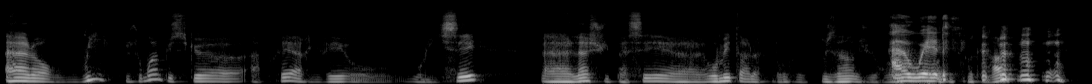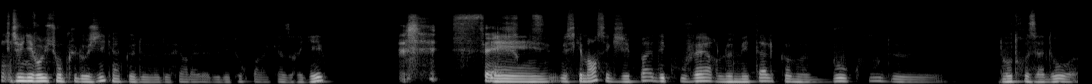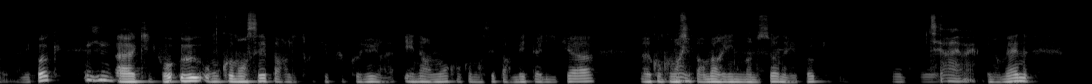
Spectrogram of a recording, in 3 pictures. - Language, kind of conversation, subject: French, podcast, Comment tes goûts ont-ils changé avec le temps ?
- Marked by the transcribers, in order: laugh; tapping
